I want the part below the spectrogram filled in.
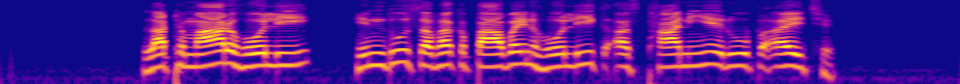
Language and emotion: Maithili, neutral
